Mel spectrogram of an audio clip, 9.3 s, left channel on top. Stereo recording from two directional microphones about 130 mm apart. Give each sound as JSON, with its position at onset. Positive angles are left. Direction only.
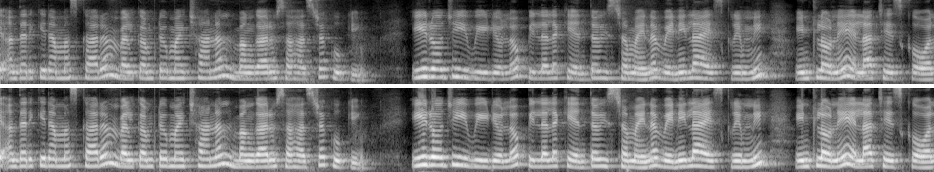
{"t": 0.0, "sound": "a woman's voice", "side_deg": -35}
